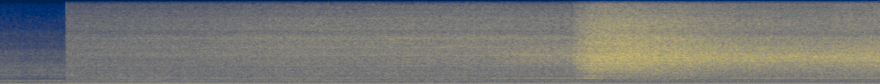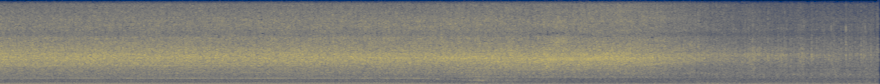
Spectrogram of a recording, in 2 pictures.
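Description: Vehicle engine running steadily under way with a deep drone. A hiss rises about seven seconds in, and a thin high whine falls away as the engine note drops about seventeen seconds in.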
